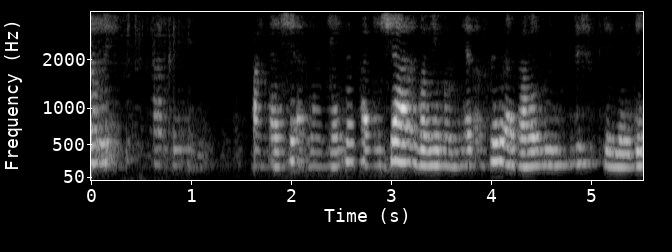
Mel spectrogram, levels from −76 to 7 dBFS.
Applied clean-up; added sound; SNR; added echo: neural mask model DeepFilterNet 3.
